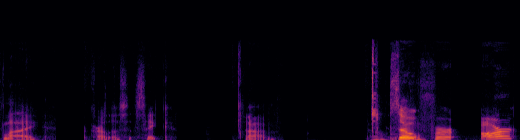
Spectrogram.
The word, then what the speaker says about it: Ely: E-L-Y. Just pronounced Ly, for Carlos' sake.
